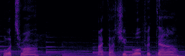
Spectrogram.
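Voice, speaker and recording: A man's voice: fairly high pitch, big pitch swings, measured pace. A man playing a wry, laid-back young man who teases his friends casually in a video game. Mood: warm, easygoing. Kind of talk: English video game dub acting. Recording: game music playing behind.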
